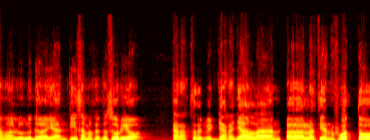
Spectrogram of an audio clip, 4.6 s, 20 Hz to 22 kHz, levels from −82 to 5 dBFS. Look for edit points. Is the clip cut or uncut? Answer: cut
